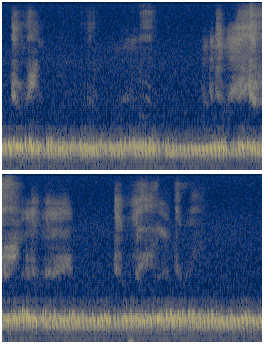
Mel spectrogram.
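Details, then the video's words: Courtship display of male black grouse at the lek, with a dense bubbling chorus beneath frequent overlapping rasping hisses, the loudest cluster arriving midway through. "Black grouse lekking behaviour"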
